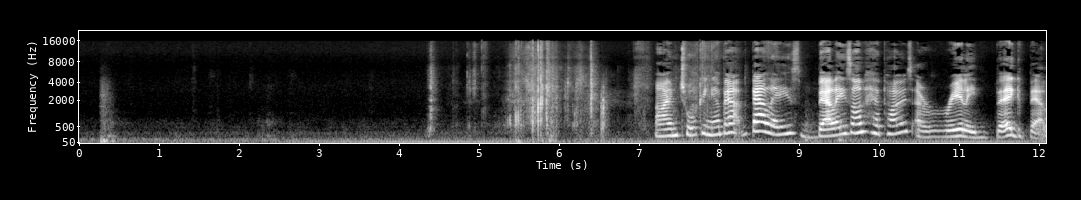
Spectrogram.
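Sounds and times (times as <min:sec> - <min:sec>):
low steady hum: 0:00.0 - 0:12.0
paper rustling and crinkling: 0:04.4 - 0:08.1.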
